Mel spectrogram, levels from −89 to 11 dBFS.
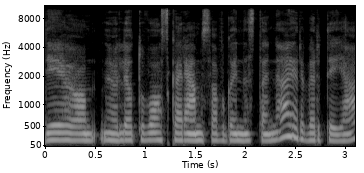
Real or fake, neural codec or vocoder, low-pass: fake; vocoder, 44.1 kHz, 128 mel bands, Pupu-Vocoder; 9.9 kHz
